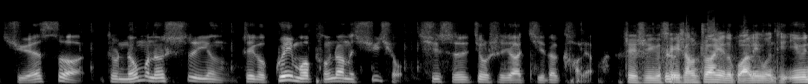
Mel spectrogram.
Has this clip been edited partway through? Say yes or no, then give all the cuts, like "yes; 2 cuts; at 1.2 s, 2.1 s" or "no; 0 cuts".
yes; 2 cuts; at 0.9 s, 4.1 s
